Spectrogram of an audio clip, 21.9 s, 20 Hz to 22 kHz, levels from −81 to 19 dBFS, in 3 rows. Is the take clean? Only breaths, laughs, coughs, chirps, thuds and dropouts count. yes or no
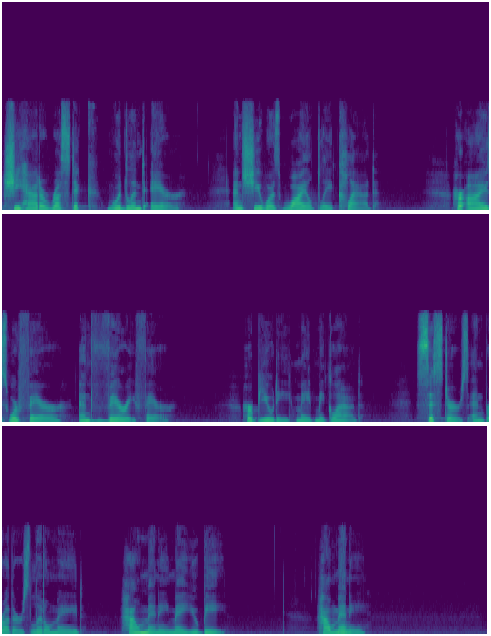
yes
